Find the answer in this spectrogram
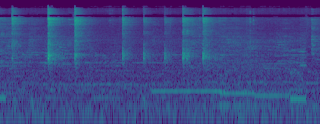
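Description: Chopsticks clinking against a stainless-steel hot pot, about seven sharp metallic taps, the loudest about a second in. Background music with long low held notes plays underneath.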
